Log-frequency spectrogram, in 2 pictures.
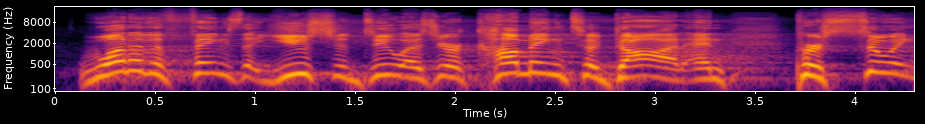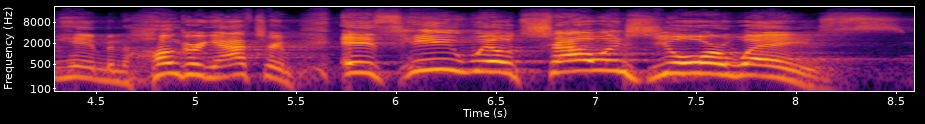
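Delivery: loud, high preacher's build; full-force preaching. Real, not acted. Preacher urging the congregation pursuing God, full-force preaching. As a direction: drive it home, stretching the last words.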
